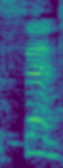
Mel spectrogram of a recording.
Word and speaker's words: cent: And cent has that soft C followed by the lookout letter, C-E.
